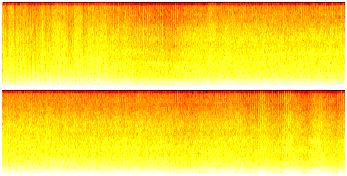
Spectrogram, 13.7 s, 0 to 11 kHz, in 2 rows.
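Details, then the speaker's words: Craftsman 6.5 HP 21-inch push mower, trash-picked: the single-cylinder engine surges, then holds one high speed without settling back, because the carburetor governor arm is stuck; later freed with PB Blaster. "that rather interesting our governor arm was not moving in our carburetor and the governor couldn't control it"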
